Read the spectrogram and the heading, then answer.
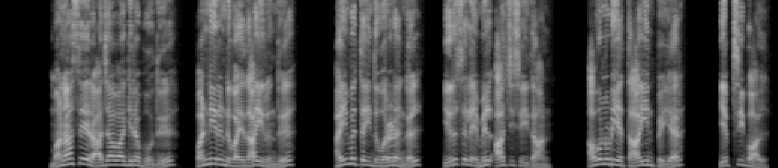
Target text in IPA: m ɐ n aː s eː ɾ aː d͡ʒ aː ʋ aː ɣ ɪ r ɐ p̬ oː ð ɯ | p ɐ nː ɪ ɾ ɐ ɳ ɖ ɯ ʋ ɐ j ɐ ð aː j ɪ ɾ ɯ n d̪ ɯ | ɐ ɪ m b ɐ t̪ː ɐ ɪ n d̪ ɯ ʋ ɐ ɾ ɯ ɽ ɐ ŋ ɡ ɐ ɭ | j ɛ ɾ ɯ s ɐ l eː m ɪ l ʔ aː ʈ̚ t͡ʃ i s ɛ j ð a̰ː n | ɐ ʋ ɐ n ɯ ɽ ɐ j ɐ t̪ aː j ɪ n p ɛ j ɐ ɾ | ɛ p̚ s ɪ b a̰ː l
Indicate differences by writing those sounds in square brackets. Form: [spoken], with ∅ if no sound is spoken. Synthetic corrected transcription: m ɐ n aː s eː ɾ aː d͡ʒ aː ʋ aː ɣ ɪ r ɐ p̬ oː ð ɯ | p ɐ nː ɪ ɾ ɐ ɳ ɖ ɯ ʋ ɐ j ɐ ð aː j ɪ ɾ ɯ n d̪ ɯ | ɐ ɪ m b ɐ t̪ː ɐ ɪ n d̪ ɯ ʋ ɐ ɾ ɯ ɽ ɐ ŋ ɡ ɐ ɭ | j ɛ ɾ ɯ s ɐ l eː m ɪ l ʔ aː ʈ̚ t͡ʃ i s ɛ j ð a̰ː n | ɐ ʋ ɐ n ɯ ɽ ɐ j ɐ t̪ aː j ɪ n p ɛ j ɐ ɾ | ɛ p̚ s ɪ b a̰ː l

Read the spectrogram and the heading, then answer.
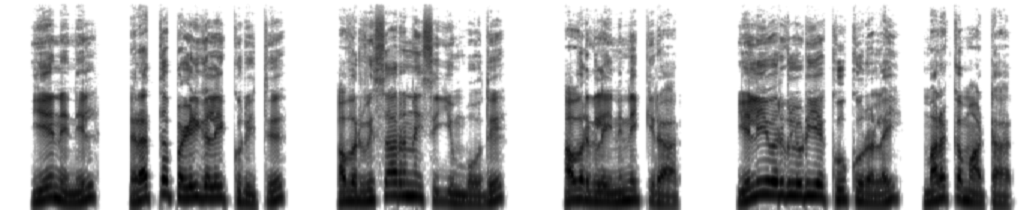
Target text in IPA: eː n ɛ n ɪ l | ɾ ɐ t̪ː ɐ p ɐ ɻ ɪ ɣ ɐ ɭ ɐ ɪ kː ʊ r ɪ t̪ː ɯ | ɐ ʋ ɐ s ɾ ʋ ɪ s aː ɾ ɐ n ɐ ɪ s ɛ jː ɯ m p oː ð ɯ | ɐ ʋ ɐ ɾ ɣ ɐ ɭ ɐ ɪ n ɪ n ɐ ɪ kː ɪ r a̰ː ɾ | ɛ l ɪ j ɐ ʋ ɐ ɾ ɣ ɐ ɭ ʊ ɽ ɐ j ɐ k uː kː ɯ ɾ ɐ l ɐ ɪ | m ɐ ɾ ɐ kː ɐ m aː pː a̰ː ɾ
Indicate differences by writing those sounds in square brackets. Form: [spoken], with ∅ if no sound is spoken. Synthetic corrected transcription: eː n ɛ n ɪ l | ɾ ɐ t̪ː ɐ p ɐ ɻ ɪ ɣ ɐ ɭ ɐ ɪ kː ʊ r ɪ t̪ː ɯ | ɐ ʋ ɐ [∅] ɾ ʋ ɪ s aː ɾ ɐ n ɐ ɪ s ɛ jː ɯ m p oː ð ɯ | ɐ ʋ ɐ ɾ ɣ ɐ ɭ ɐ ɪ n ɪ n ɐ ɪ kː ɪ r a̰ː ɾ | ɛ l ɪ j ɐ ʋ ɐ ɾ ɣ ɐ ɭ [ɯ] ɽ ɐ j ɐ k uː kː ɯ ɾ ɐ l ɐ ɪ | m ɐ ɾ ɐ kː ɐ m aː [ʈː] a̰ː ɾ

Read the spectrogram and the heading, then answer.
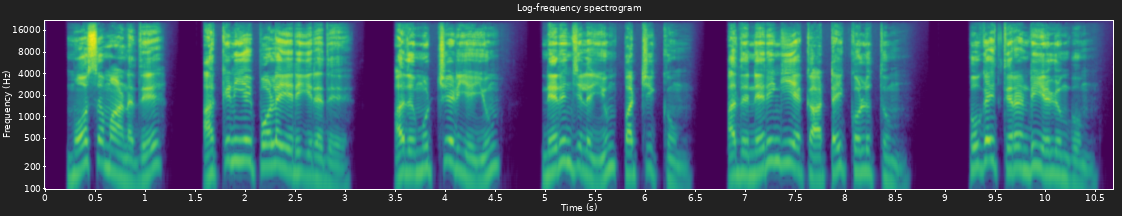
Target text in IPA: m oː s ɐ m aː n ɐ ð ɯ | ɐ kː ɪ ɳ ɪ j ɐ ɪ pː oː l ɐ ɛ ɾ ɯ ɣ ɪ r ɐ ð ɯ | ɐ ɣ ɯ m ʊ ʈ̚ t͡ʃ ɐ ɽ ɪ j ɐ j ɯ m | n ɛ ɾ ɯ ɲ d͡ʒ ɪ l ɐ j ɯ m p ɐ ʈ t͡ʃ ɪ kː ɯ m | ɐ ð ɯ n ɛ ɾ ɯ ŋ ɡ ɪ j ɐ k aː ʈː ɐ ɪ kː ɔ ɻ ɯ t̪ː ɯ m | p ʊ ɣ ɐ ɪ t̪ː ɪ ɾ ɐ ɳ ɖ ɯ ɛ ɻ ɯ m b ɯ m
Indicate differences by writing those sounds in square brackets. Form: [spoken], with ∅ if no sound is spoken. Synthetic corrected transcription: m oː s ɐ m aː n ɐ ð ɯ | ɐ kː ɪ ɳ ɪ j ɐ ɪ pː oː l ɐ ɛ ɾ ɯ ɣ ɪ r ɐ ð ɯ | ɐ [ð] ɯ m ʊ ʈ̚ t͡ʃ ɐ ɽ ɪ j ɐ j ɯ m | n ɛ ɾ ɯ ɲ d͡ʒ ɪ l ɐ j ɯ m p ɐ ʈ t͡ʃ ɪ kː ɯ m | ɐ ð ɯ n ɛ ɾ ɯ ŋ ɡ ɪ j ɐ k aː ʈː ɐ ɪ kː ɔ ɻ ɯ t̪ː ɯ m | p ʊ ɣ ɐ ɪ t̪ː ɪ ɾ ɐ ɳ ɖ ɯ ɛ ɻ ɯ m b ɯ m

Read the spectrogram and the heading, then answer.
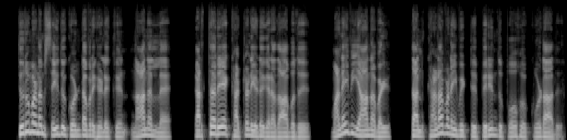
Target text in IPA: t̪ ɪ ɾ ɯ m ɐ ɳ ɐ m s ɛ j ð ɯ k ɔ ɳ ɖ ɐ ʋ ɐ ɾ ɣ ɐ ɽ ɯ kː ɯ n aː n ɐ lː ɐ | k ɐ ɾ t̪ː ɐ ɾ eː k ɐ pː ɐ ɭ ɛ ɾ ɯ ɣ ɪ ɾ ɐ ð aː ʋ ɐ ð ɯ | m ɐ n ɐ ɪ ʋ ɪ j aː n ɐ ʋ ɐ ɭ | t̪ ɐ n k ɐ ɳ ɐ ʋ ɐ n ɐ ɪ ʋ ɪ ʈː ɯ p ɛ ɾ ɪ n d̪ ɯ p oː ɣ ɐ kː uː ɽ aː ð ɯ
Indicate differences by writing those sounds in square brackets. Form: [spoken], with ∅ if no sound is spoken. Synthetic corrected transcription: t̪ ɪ ɾ ɯ m ɐ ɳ ɐ m s ɛ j ð ɯ k ɔ ɳ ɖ ɐ ʋ ɐ ɾ ɣ ɐ [ɭ] ɯ kː ɯ n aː n ɐ lː ɐ | k ɐ ɾ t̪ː ɐ ɾ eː k ɐ [ʈː] ɐ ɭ ɛ [ɽ] ɯ ɣ ɪ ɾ ɐ ð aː ʋ ɐ ð ɯ | m ɐ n ɐ ɪ ʋ ɪ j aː n ɐ ʋ ɐ ɭ | t̪ ɐ n k ɐ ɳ ɐ ʋ ɐ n ɐ ɪ ʋ ɪ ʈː ɯ p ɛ ɾ ɪ n d̪ ɯ p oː ɣ ɐ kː uː ɽ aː ð ɯ

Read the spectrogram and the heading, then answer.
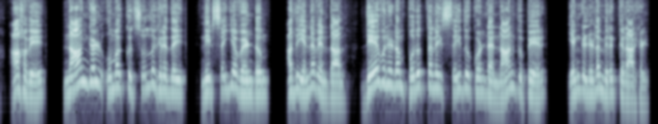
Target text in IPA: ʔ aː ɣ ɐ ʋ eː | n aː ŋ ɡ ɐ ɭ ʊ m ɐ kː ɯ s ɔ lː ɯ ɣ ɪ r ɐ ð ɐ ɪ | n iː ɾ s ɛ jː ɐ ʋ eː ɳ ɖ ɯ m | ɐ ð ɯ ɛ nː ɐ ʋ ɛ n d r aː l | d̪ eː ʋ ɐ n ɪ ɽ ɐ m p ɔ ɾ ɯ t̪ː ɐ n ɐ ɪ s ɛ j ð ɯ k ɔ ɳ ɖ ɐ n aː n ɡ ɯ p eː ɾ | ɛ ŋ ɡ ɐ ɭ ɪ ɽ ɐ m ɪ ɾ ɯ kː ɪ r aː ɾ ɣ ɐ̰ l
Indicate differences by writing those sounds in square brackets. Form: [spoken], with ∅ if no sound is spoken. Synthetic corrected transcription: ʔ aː ɣ ɐ ʋ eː | n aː ŋ ɡ ɐ ɭ ʊ m ɐ kː ɯ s ɔ lː ɯ ɣ ɪ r ɐ ð ɐ ɪ | n iː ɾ s ɛ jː ɐ ʋ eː ɳ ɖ ɯ m | ɐ ð ɯ ɛ nː ɐ ʋ ɛ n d r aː l | d̪ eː ʋ ɐ n ɪ ɽ ɐ m p ɔ ɾ ɯ t̪ː ɐ n ɐ ɪ s ɛ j ð ɯ k ɔ ɳ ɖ ɐ n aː n ɡ ɯ p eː ɾ | ɛ ŋ ɡ ɐ ɭ ɪ ɽ ɐ m ɪ ɾ ɯ kː ɪ r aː ɾ ɣ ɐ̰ [ɭ]

